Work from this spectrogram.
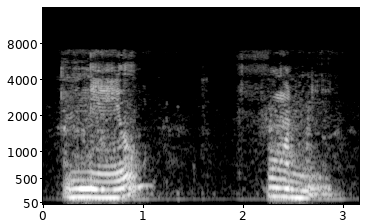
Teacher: The sounds is voice alveolar nasal.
